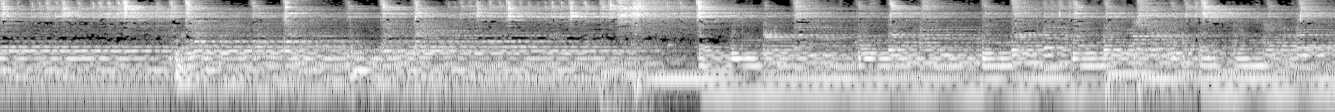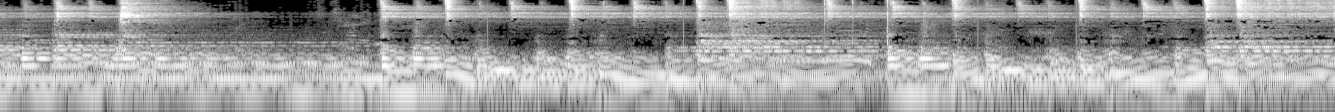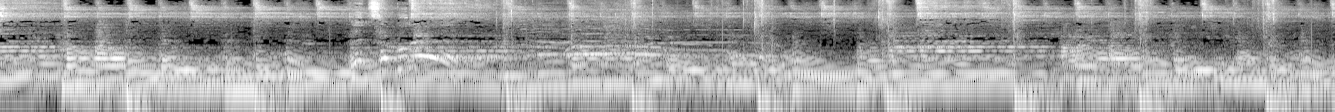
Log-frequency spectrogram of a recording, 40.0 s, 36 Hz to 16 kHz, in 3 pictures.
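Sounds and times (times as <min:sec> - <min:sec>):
heavy metal band playing live: 0:00.0 - 0:16.0, 0:17.0 - 0:40.0.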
